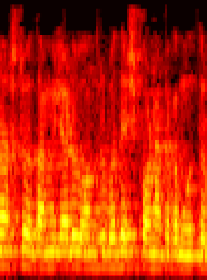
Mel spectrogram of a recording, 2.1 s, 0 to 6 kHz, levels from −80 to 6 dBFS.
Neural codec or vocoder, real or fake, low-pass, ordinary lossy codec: none; real; 5.4 kHz; none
